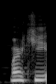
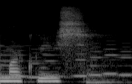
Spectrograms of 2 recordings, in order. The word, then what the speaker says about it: Marquis: Marquee Elmor or Marquis. They they pronounce a couple different ways. I've heard a whole bunch of different pronunciations. I've always pronounced it uh Marquee, but your mileage may vary.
